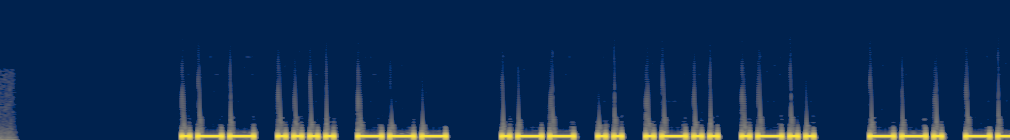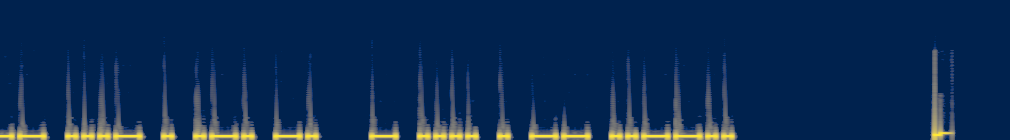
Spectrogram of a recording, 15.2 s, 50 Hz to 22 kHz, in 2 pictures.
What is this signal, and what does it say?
Morse code, heard as a keyed tone, about 19 wpm, 700 Hz. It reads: WHO WILL GOVERN THEM?
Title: Sentences from Top 1000 Words - Review Part 2 - 20wpm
